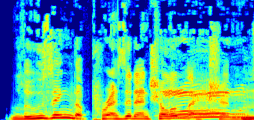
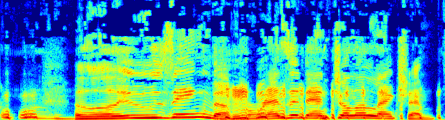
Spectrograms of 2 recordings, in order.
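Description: First: The phrase is said at a normal pace. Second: The phrase is said slowly and deliberately.

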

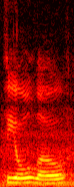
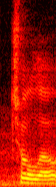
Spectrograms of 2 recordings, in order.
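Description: First: The name begins with a 'th' sound. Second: The name begins with a 'ch' sound. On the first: This is how the spelling looks. The speaker calls it wrong. "Thiolo is what it looks like" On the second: This is how the local language says it. The speaker calls it right.

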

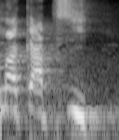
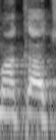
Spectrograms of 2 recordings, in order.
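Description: First: The name ends with an 'ee' vowel. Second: The name ends with an 'oo' vowel. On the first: The speaker calls it right. "c'est Makati" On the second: The speaker calls it wrong. "bandi pas qu'il est Makatu"

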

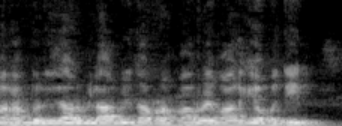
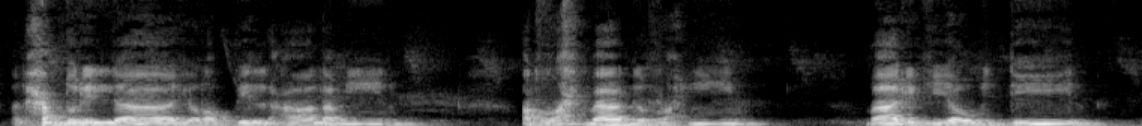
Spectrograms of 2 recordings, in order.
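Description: First: The phrases run together without pauses. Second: There is a pause after each phrase.

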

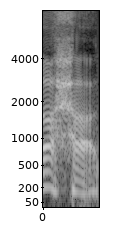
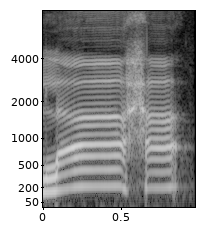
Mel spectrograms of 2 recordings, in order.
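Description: First: The vowels are kept short. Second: The vowels are drawn out long. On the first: The speaker calls it wrong. "এখানে যদি না টানতাম বলতাম লাহা, লাহা বলবো না" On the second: The speaker calls it right. "লা হা টান আছে"

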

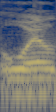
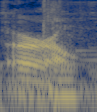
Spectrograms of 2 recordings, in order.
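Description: First: The word sounds like standard 'oil'. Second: The word sounds like 'Earl'. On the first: "whenever they say oil" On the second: "they say Earl"

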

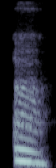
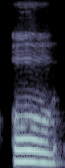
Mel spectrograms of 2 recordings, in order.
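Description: First: The vowel is a moderate, open a. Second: The vowel is deep and wide, like o. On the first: The speaker calls it right. "Нет" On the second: The speaker calls it wrong. "не делаем широкий такой глубокий звук О"

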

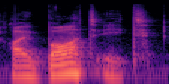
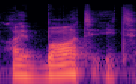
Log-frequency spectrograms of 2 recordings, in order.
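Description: Both takes have the same delivery.

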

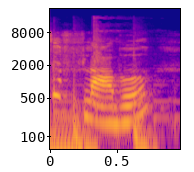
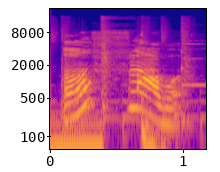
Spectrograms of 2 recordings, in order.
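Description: First: The word is said as two syllables. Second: The word is said as one syllable. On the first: The speaker calls it wrong. "Not a flower" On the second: The speaker calls it right. "You have to merge these two words to get the real pronunciation"

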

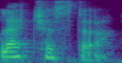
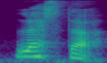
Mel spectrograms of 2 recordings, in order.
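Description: First: The name is said as three syllables with a 'ces' sound. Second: The name is said as two syllables without a 'ces' sound. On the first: The speaker calls it wrong. "not Leicester" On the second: The speaker calls it right. "we don't pronounce a C"

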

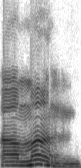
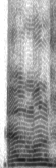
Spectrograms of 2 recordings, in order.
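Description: First: No L sound; the first vowel is drawn out. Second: An L sound is pronounced before the m. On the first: The speaker calls it right. "আটাকে টেনে বলো আমন্ড" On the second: The speaker calls it wrong. "অ্যালমন্ড না, এটাকে অনেকে অ্যালমন্ড বলে"

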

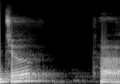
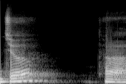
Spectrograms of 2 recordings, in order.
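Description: The two takes are said the same way.

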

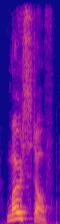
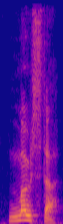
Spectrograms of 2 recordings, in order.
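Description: First: The word 'of' is said in full with a clear v. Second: The word 'of' is reduced to a short 'uh' sound. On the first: "you can change that of to just the a uh sound" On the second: "you can change that of to just the a uh sound"

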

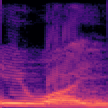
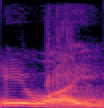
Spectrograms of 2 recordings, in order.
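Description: The two takes are said the same way.

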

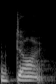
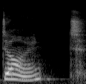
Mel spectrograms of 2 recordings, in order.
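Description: First: The final T is stopped short without air release. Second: The final T is released with a puff of air. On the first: "So that sound is stopped short" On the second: "I'm releasing the air"

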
